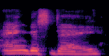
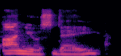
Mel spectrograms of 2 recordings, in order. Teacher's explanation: they kind of mush them all together and it kind of comes out like an NY sound, like in Canyon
